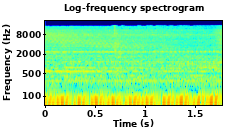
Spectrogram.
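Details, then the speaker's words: Steady low motor hum and rumble with faint faster pulsing from a Grundig BE04A oxygen concentrator at full power, 90% oxygen at 1 litre, recorded about 5 feet away with an on-camera shotgun mic. "At the moment, the device is turned off, so let's turn it on and see how loud it is. Oxygen on. There we go. It's working away now, and it's at full power, which is giving out 90% oxygen and 1 litre."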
